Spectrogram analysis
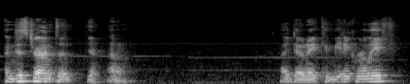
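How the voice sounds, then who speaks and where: Loud-voiced man streaming a game. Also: medium pitch, a little fast. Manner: loud, talks loudly. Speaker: streamer playing a visual novel. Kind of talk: reading game text aloud and chatting with viewers. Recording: roomy echo, faint game music.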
